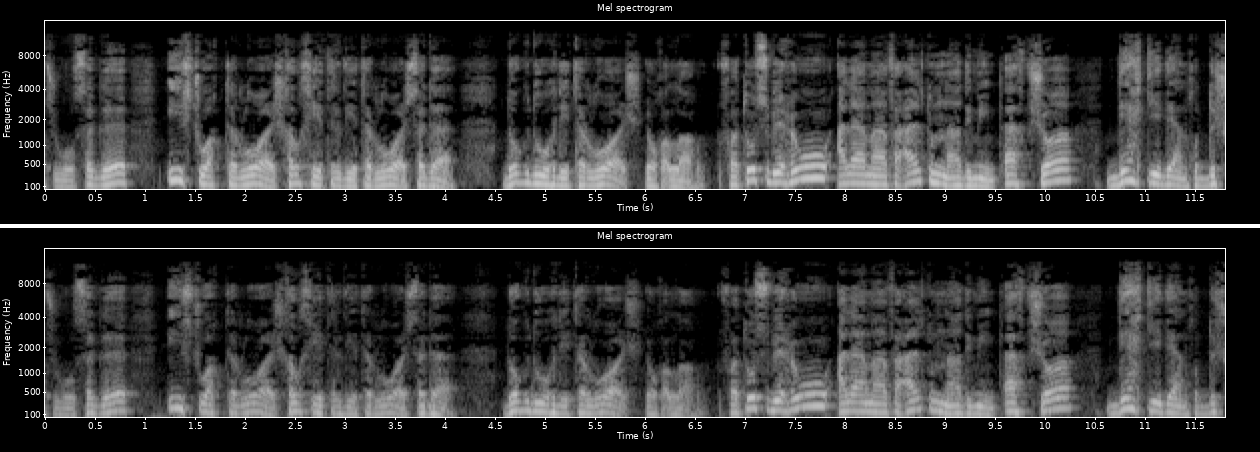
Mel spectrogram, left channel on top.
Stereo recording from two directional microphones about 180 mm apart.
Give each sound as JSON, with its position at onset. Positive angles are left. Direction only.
{"t": 0.0, "sound": "speech", "side_deg": 35}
